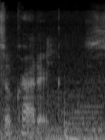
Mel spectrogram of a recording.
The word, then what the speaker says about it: Socratic: I think I pronounced it wrong in my other video. I would always say Socratic. I don't know why. It's Socratic.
